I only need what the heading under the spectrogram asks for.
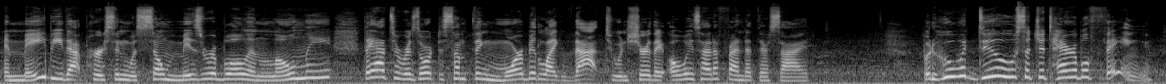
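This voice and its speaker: Actress doing a smug vindictive young lady wrestler, game cutscene, high voice, theatrical taunting, noisy audio. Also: animated, natural voice. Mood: mocking. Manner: taunting, theatrical, drawn-out emphasis. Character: vindictive young woman wrestler exposing a rival's secret. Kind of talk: dramatic video game cutscene acting.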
